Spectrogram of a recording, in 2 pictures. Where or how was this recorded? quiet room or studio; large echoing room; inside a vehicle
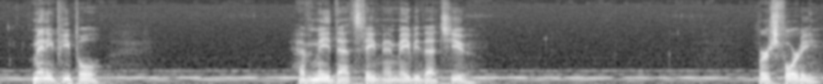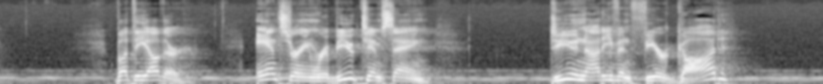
large echoing room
